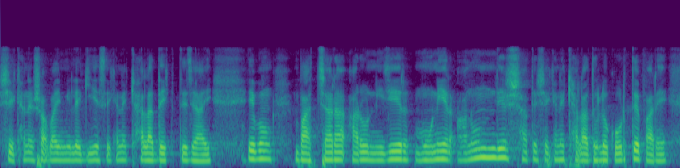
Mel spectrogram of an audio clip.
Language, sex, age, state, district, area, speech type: Bengali, male, 18-30, West Bengal, Paschim Bardhaman, urban, spontaneous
